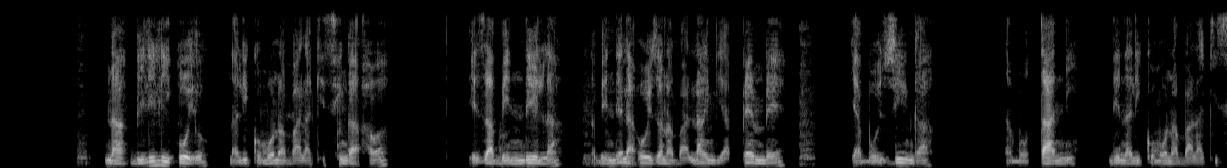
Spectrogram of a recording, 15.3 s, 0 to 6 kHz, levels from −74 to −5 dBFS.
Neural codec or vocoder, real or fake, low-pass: codec, 16 kHz, 8 kbps, FreqCodec, larger model; fake; 5.4 kHz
